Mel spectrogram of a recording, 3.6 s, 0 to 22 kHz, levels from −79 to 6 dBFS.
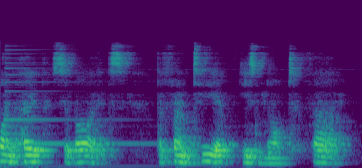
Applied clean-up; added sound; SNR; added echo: none; Acoustic guitar; 19 dB; reverberation time 0.4 s.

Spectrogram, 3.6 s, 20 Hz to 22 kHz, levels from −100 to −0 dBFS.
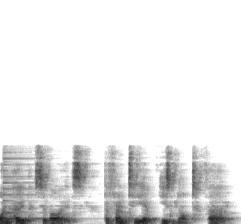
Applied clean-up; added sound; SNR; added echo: classical method WPE with log-MMSE.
